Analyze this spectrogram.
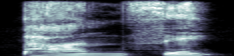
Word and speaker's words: panze: say that means inside well done now say pansy that means outside well done you guys are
